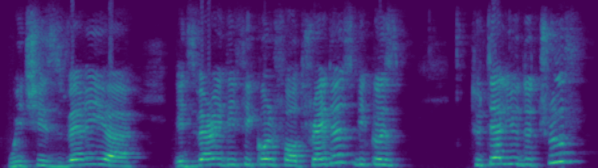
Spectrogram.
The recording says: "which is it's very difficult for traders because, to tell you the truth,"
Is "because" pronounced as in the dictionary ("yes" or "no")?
yes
